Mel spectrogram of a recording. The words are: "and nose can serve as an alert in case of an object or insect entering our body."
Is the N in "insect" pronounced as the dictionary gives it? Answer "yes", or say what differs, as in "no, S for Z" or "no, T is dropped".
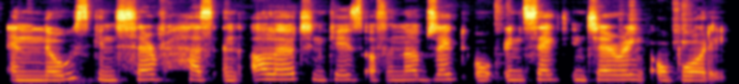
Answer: yes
